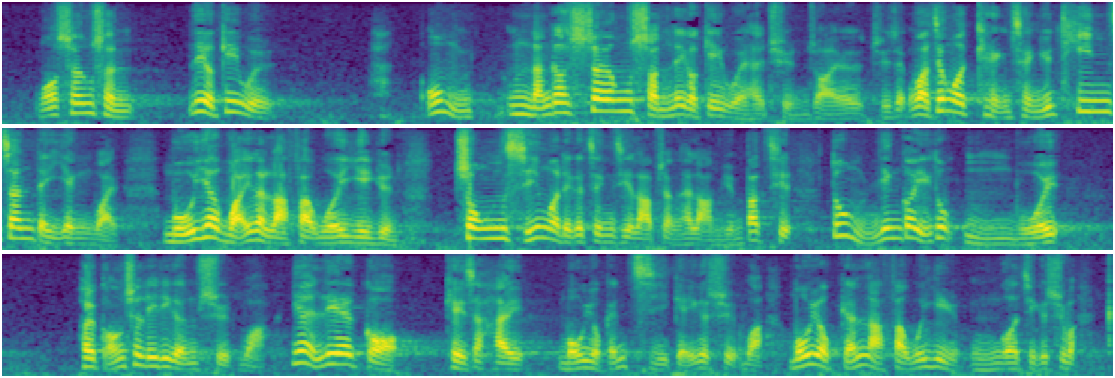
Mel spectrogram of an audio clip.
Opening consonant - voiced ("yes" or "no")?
yes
